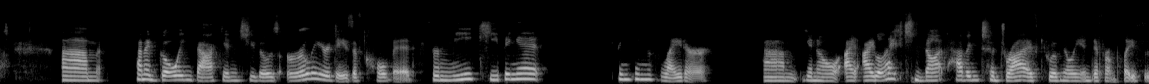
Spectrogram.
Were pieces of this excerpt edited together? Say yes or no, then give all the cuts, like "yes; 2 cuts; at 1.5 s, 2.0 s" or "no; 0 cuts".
yes; 3 cuts; at 1.2 s, 4.2 s, 8.7 s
